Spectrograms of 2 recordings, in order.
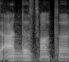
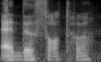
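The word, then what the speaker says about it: Andersdotter: Is it like it's is Ander's daughter, right? Oh my god. I keep I kept pronouncing it as Ender daughter. Oh no, I didn't know the D there. It was Ander's daughter.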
